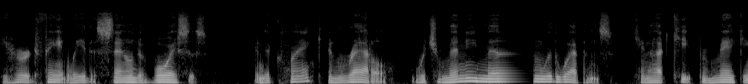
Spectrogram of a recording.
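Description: At 4.39 to 4.43 s and again at 4.61 to 4.67 s, the speech briefly hangs, with a sound held slightly too long and a faint buzz. These are short stalls from a late packet: the jitter buffer ran dry, and the receiver stretched the last sound by about 17 ms and then 36 ms before resuming in the same place.

From 4.99 to 5.36 s, a longer call audio freeze holds the speech for about 340 ms as a fading buzz that ends in roughly 10 ms of near-silence before the speech resumes with nothing lost. The likely cause is packets delayed in transit, emptying the jitter buffer until they arrived.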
